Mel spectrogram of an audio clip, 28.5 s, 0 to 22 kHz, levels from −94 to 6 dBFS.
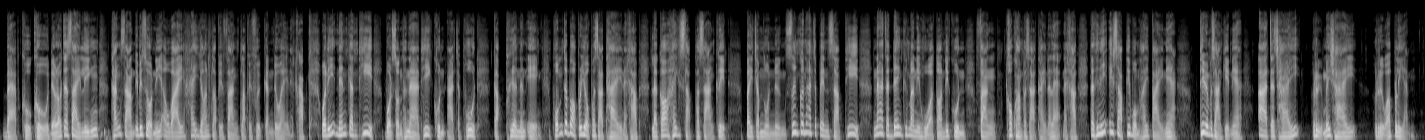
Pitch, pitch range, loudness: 130 Hz, 105-160 Hz, -22 LUFS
